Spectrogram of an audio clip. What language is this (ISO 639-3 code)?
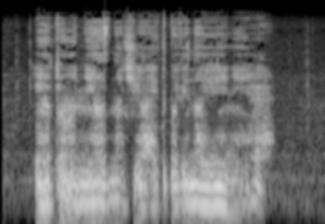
rus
